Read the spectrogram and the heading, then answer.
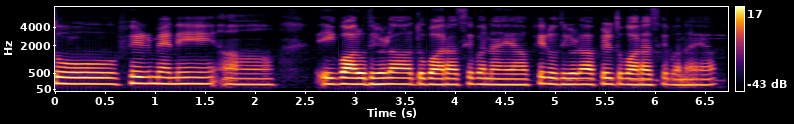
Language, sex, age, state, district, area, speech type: Urdu, female, 30-45, Delhi, South Delhi, rural, spontaneous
